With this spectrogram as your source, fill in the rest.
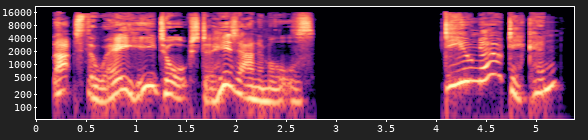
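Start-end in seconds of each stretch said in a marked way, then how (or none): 4.1-5.2 very high, surprised voice. She asks whether the other speaker knows someone he just mentioned, surprised voice. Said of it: "Asked Mary in a surprised voice".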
